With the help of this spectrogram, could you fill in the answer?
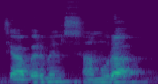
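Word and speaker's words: جابر بن سمرہ: یہ جو ہے نا، یہ جابر بن سمورہ ہے، صحیح تلفظ جو ہے نا۔ تو بعض اوقات جو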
